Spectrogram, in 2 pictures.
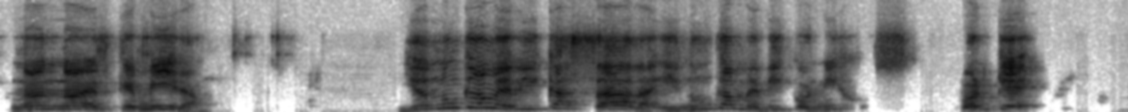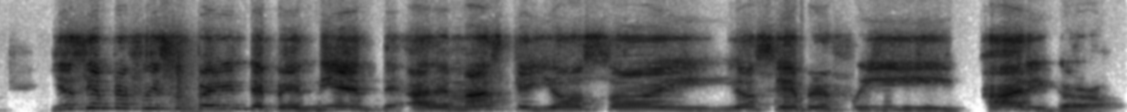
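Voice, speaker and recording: Bright high-voiced Ecuadorian woman guest. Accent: Ecuadorian Spanish. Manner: lively storytelling, frequent quick affirmations. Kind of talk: conversational interview.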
